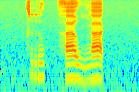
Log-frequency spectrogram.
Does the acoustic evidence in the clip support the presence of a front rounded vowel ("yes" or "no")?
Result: no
